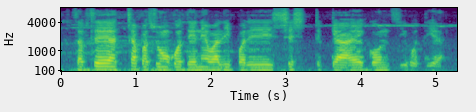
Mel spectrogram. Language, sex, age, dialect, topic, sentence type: Hindi, female, 18-24, Awadhi Bundeli, agriculture, question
